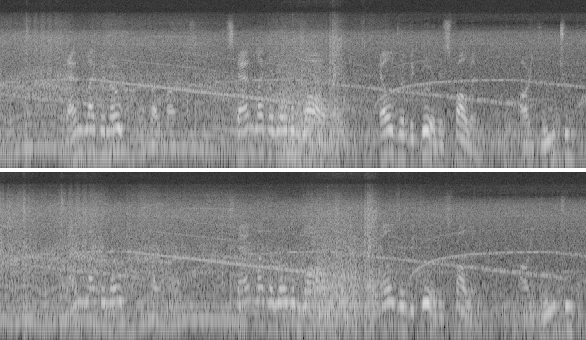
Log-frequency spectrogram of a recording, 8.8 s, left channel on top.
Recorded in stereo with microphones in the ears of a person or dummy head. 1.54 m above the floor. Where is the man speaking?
85° left, 0.8 m.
